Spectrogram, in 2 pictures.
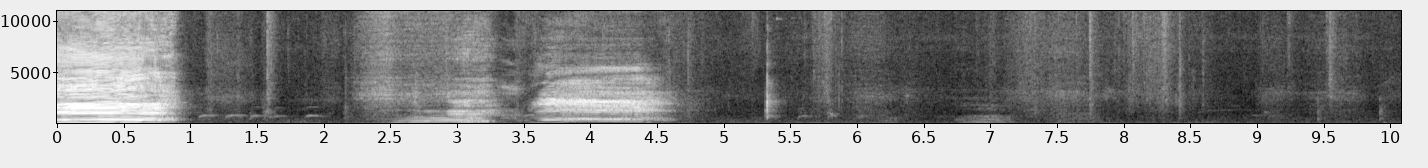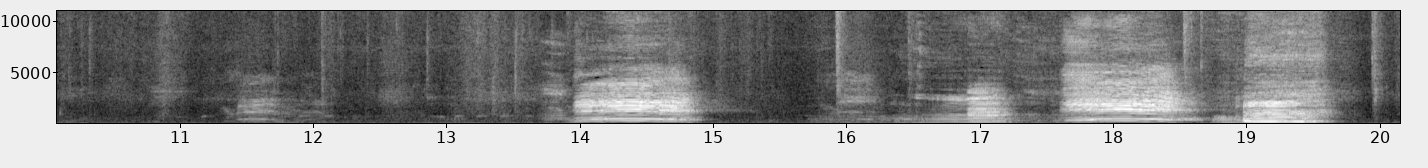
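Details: Cattle at an Indian dairy farm mooing repeatedly, with several loud harmonic lows spaced a few seconds apart and quieter murmurs and faint calls between them in a still barn.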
